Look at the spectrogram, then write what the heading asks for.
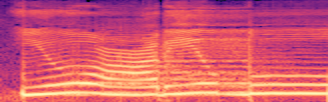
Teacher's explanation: Huruf ra dibaca tarqiq karena harokatnya di bawah kasrah, maka dibacanya tipis. Yu'ridu. Hukumnya mad tabi'i zahiri sebab ada waw sukun sebelumnya berharokat dhammah.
